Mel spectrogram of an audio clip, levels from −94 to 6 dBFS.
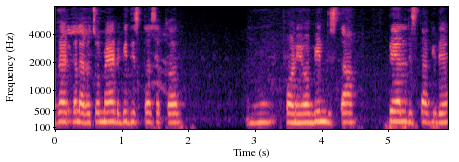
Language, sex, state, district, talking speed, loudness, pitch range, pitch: Konkani, female, Goa, North and South Goa, 130 wpm, -16 LUFS, 220-235 Hz, 230 Hz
